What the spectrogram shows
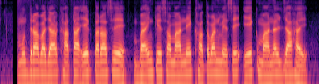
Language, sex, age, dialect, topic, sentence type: Magahi, male, 18-24, Western, banking, statement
